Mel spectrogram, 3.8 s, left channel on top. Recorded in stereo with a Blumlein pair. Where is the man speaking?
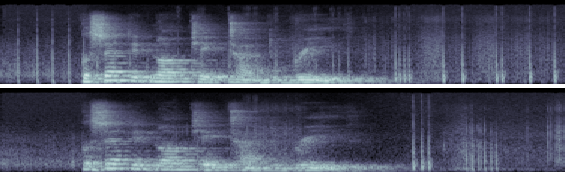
30° left, 0.8 m.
